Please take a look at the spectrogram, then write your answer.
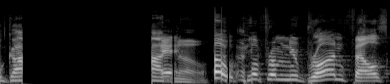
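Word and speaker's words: New Braunfels: try to correct you and say, "No, it's pronounced New Bronzefell." No. God, no. Oh, people from New Bronfells call say New Bronfells, but there's people in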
